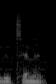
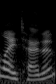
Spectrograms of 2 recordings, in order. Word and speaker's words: lieutenant: is the lieutenant oh it's not liutenant it's Lieutenant have I been pronouncing it wrong this whole time they said lieutenant I've been saying liutenant I guess it's actually Lieutenant um okay I'll say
